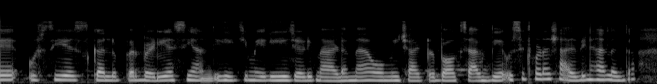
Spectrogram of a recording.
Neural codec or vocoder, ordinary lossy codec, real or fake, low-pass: codec, 16 kHz, 4 kbps, X-Codec, HuBERT features, trained on balanced general audio; none; fake; none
